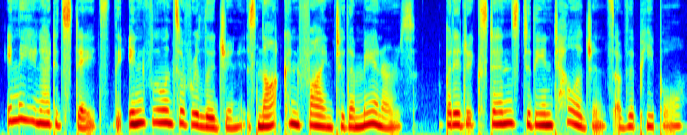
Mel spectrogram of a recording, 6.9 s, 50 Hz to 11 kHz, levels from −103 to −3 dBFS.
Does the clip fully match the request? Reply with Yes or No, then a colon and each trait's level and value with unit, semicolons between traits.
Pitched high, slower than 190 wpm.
No: high, 230 Hz; average, 200 wpm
